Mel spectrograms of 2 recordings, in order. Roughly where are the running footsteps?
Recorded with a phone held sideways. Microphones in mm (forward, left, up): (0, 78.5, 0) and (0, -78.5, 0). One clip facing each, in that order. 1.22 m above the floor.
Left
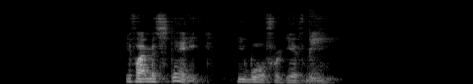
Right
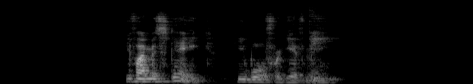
No running footsteps in this recording.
